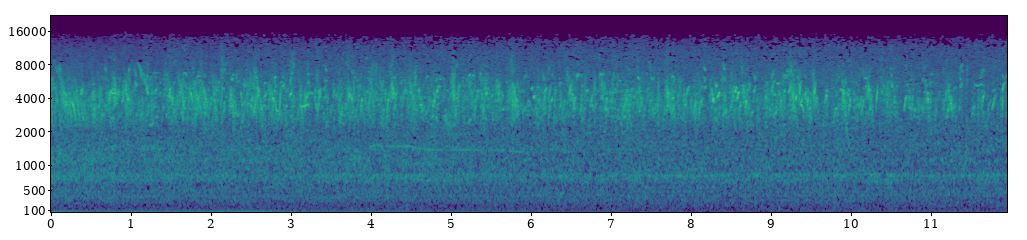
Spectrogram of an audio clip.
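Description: European goldfinch song: a dense, continuous stream of tinkling, twittering chirps, high and rapid, with a low steady hum underneath.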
